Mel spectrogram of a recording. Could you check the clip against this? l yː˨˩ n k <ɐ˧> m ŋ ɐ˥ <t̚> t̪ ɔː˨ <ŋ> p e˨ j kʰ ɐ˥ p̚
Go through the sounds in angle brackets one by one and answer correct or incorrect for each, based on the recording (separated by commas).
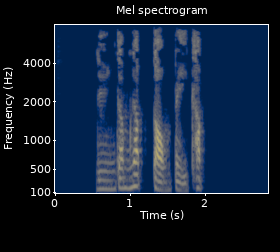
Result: correct, incorrect, correct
